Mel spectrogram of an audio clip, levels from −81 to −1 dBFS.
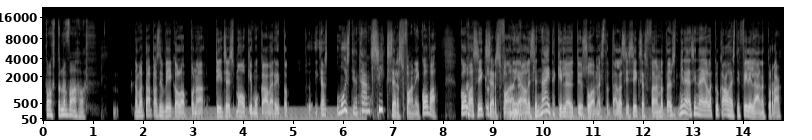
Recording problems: electrical hum; faint; from 2.5 to 6.5 s and from 9.5 to 13 s; 60 Hz, 20 dB below the speech

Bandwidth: 14.5 kHz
